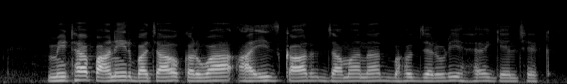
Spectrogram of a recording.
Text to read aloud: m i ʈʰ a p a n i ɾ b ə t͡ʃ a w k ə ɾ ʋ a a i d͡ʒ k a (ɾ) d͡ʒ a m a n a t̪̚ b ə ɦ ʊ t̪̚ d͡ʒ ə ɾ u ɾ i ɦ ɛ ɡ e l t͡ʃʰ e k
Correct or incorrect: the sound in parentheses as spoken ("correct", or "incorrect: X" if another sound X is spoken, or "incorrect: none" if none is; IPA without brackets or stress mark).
correct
